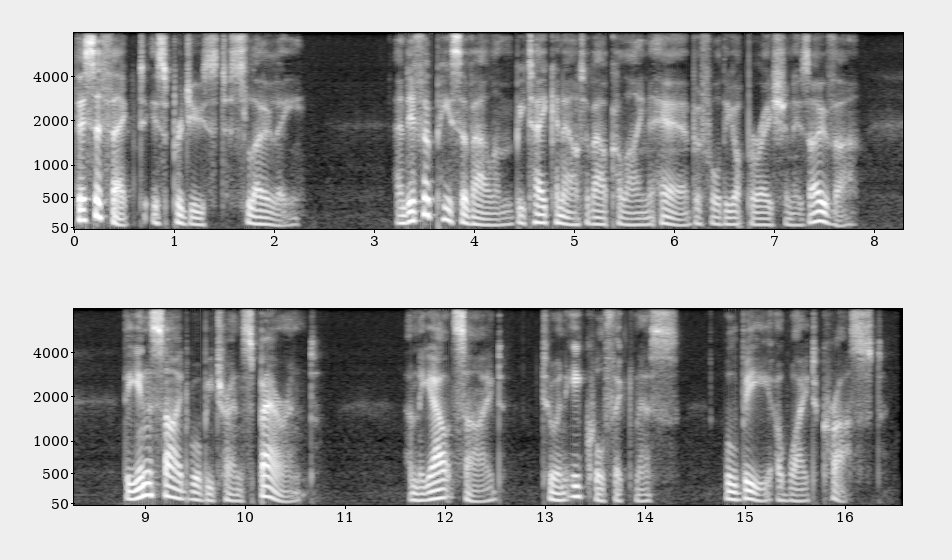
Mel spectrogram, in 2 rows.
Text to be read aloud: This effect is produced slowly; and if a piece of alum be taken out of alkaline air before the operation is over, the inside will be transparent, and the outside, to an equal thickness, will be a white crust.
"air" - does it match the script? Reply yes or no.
yes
